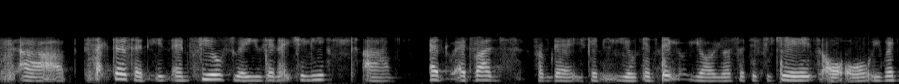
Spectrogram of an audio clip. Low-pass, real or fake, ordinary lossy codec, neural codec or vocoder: 3.6 kHz; fake; none; codec, 16 kHz, 4 kbps, FreqCodec, smaller model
